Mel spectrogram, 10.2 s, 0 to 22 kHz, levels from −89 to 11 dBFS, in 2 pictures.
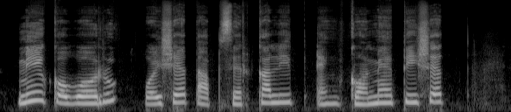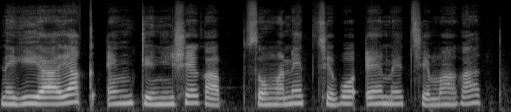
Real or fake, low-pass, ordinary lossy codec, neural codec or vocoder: fake; none; none; codec, 44.1 kHz, 3.4 kbps, Pupu-Codec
